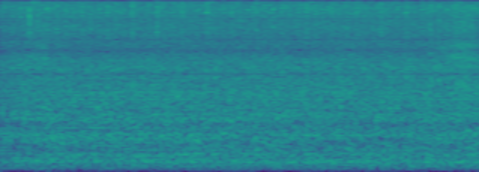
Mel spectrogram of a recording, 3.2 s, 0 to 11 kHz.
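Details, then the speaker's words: 2009 Toyota Tacoma idling, running rough under load with an occasional cylinder 3 misfire under brake torque: a slightly lumpy, uneven beat over a steady rumble. Current ramping shows the cylinder 3 ignition coil shorted, so a bad coil. "can go to another cylinder that one is good as well so I'm pretty certain I have a bad ignition coil"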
